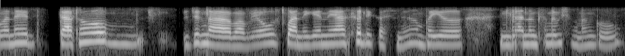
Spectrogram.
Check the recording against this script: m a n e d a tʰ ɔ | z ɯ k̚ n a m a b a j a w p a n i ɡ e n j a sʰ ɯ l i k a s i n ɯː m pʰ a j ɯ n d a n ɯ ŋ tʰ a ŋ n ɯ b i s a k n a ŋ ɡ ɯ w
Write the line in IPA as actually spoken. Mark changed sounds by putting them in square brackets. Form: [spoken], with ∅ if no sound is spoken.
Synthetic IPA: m a n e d a tʰ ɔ | z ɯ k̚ n a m a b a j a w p a n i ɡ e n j a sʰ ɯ l i k a s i n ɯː m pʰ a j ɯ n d a n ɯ ŋ tʰ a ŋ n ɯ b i s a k n a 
